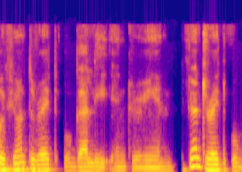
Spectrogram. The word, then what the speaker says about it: ugali: it like this is ugari. Although some people do pronounce it like that, but it's not their wanting. This is how their language is shaped. Proper way, ugali.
